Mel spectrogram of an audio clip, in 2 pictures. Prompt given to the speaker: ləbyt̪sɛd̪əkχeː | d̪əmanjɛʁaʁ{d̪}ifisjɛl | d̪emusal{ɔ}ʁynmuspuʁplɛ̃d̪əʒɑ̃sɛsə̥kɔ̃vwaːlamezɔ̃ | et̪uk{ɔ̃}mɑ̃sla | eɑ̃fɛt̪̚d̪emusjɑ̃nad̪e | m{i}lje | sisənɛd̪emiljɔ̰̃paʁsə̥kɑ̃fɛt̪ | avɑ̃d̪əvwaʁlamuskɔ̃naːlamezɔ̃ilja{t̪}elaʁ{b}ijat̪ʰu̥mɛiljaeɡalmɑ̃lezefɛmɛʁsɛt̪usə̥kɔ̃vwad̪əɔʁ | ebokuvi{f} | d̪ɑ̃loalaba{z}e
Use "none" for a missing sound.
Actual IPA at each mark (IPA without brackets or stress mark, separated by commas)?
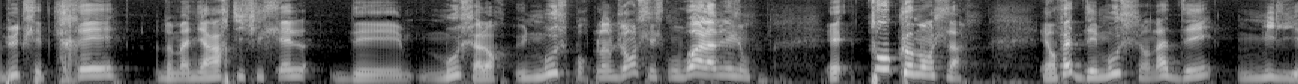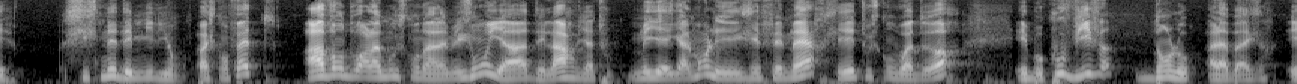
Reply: t̪, ɔ, ɔ, i, d̪, v, v, z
